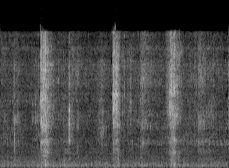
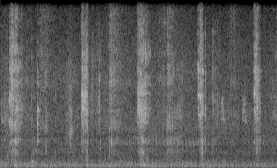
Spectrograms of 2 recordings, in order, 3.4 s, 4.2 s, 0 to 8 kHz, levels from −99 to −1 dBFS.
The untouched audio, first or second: second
